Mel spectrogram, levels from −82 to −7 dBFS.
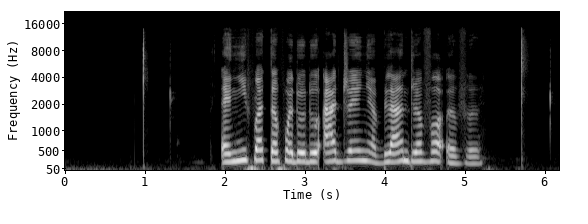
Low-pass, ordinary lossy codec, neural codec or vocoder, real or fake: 14.4 kHz; none; codec, 32 kHz, 1.9 kbps, SNAC; fake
